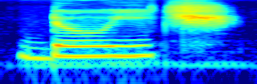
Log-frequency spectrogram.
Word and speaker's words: Deutsch: Selanjutnya huruf yang selalu bertemu adalah huruf E dan U. Dibaca OI. Contohnya Deutsch.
